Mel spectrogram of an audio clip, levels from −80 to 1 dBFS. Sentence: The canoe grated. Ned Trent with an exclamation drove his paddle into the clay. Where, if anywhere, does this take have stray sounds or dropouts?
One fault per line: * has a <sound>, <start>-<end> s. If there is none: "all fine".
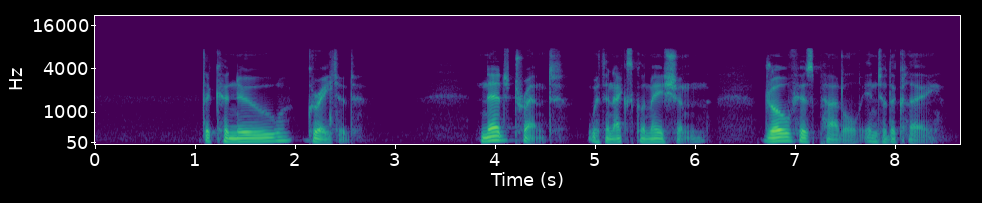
all fine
